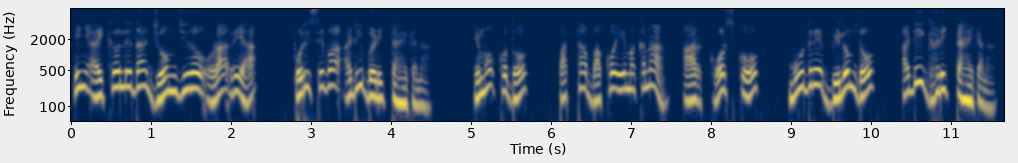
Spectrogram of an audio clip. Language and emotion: Santali, disgusted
